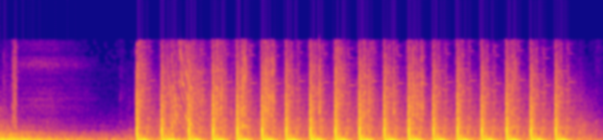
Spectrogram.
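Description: A gun fires rapidly over and over.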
